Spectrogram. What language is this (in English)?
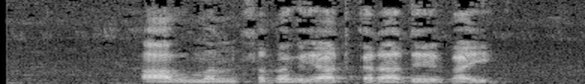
Goaria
